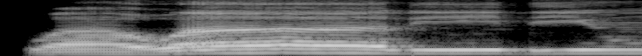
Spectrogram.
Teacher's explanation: masuk ke wau disertai dengung bunah itu artinya disertai dengung maka wau posisinya yang tadinya tidak dengung menjadi dengung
